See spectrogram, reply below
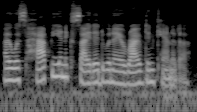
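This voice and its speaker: A woman narrating a scripted presentation in a measured, read-aloud manner. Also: fairly low pitch, no room sound, studio quality.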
